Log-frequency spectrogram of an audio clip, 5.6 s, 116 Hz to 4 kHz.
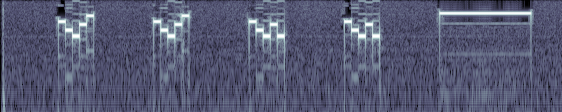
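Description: Five-tone selective call (ZVEI), heard as quick runs of five tones, tones of about 70 ms. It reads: 85370 85370 85373 85373
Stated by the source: Five-tone ZVEI selective call received on SDR.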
